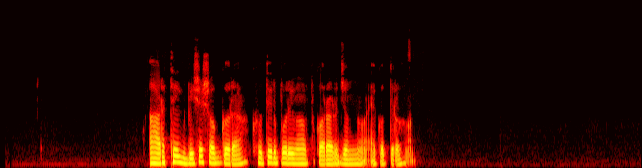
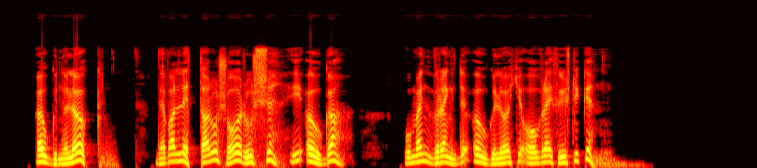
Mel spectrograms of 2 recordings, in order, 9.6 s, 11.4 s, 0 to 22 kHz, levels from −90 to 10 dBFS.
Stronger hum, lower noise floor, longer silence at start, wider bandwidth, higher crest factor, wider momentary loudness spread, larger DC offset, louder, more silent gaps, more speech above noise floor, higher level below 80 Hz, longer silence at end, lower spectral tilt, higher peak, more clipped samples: neither; second, -74 dBFS vs under -90 dBFS; first, 2.25 s vs 0.55 s; second, 5.8 kHz vs 7.2 kHz; about the same, 20 dB vs 16 dB; second, 7 LU vs 18 LU; neither; second, -18 LUFS vs -15 LUFS; neither; second, 57 dB vs over 75 dB; about the same, -50 dBFS vs -46 dBFS; first, 3.45 s vs 2 s; first, -11.5 dB/octave vs -6.5 dB/octave; about the same, -2 dBFS vs 0 dBFS; neither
